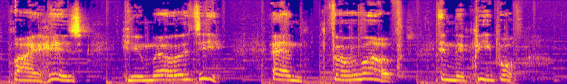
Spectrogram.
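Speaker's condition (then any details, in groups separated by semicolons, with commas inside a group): ALS; onset in hands; words can't come out fast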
